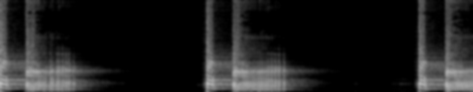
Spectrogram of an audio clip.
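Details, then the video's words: Tokay gecko, a captive animal kept with other tokay geckos after deworming and vitamins, calling: three two-part notes about two seconds apart, each a sharp click followed by a harsh, harmonic, slightly falling croak. "Sound Of Tokay Gecko"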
